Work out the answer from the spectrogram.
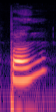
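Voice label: "beng", Mandarin Chinese, tone 2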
